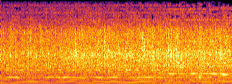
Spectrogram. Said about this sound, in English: They pass many storefronts and our view rises. In the alley outside the warehouse, Nick stands in the rain with Grunt.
